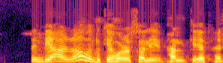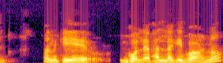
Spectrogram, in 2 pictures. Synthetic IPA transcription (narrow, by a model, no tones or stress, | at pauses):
sɛntijaaɹunadukʰɛɦɔɹɔsʊalibʱalketʰajt̚ | maneki | ɡɔlɛbʱalːaɡibɔaɹunɔ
